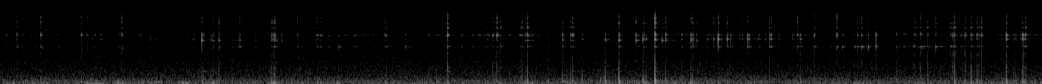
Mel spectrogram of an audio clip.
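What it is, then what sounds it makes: Acrylic Christmas tree figurine. Fingernails tap and scratch a clear, spiky, hand-sized Christmas tree figurine of acrylic or glass, likely solid. A steady run of quick, bright clicks and light scratches plays over a soft low background hum, each tap dying away almost at once.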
